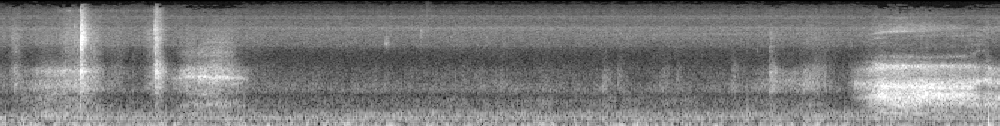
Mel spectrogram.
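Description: A man breathing, with faint breathy sounds and two sharp clicks in the first two seconds, then a long, loud breath near the end.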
